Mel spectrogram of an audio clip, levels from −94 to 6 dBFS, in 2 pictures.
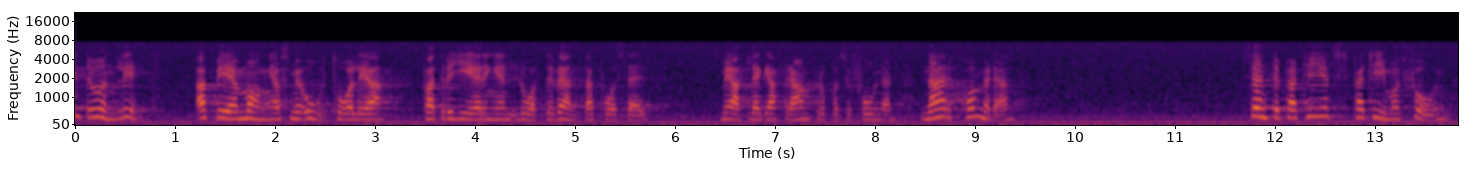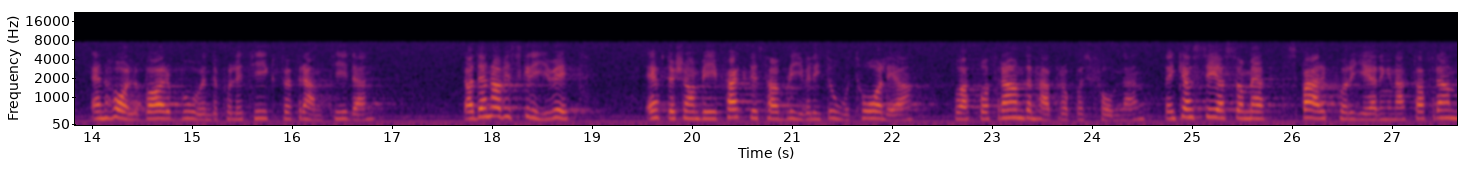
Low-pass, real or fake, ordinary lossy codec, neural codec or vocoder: none; real; none; none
